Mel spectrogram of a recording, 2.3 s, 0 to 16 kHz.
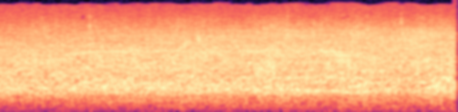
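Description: Cricket stadium crowd roars after India's boundary at the 1996 World Cup match against Kenya, a dense, loud, sustained wash of cheering with no pauses.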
